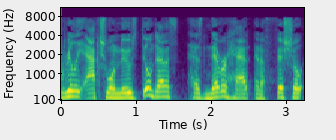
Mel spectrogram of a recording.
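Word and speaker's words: Dillon Danis: His training partner, how do you say this, Dylan Dennis? – Yes, that's how you say it.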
